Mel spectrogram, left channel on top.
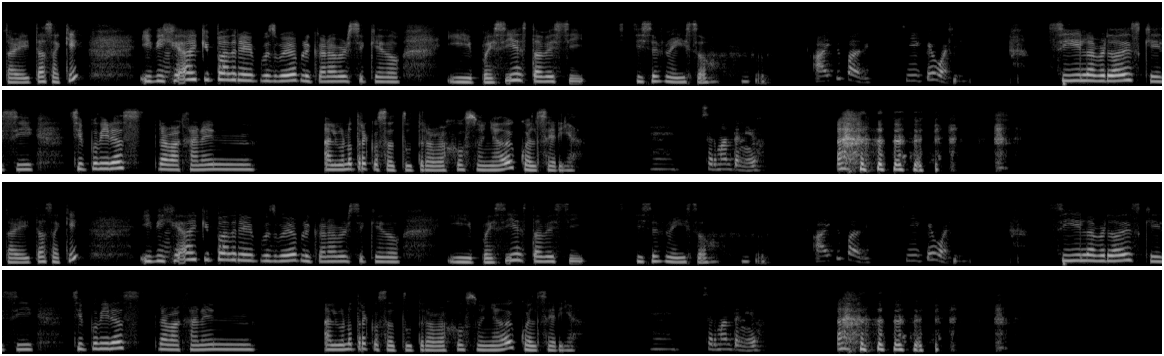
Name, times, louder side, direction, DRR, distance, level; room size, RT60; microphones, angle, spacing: voice 1, 0.0-5.8 6.3-7.5 10.1-10.2 10.5-14.1 14.8-17.4 19.9-20.8 21.5-21.8, left 3 dB, 70° left, 1.4 m, -32 dB
voice 2, 8.1-8.7 9.0-9.5 18.1-18.4 18.6-19.2 21.5-21.6, left 3 dB, 45° left, 1.8 m, -40 dB
head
